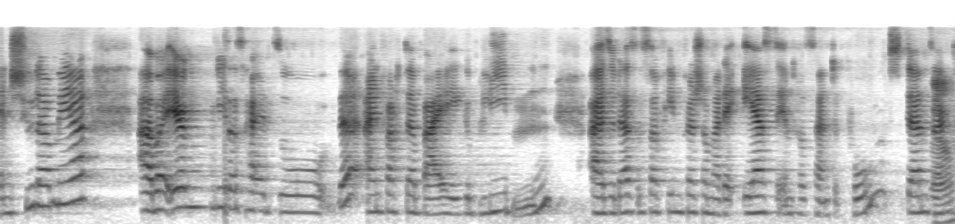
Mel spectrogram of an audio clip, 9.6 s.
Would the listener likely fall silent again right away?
Yes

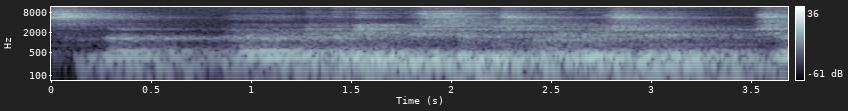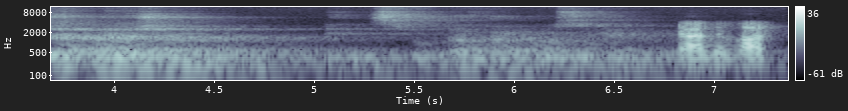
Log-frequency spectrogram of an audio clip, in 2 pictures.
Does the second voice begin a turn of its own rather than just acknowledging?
Yes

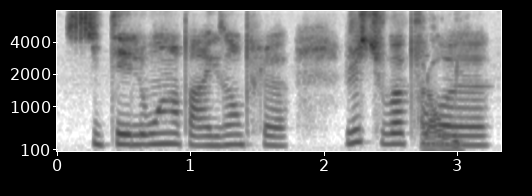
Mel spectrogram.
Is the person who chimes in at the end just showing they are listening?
Yes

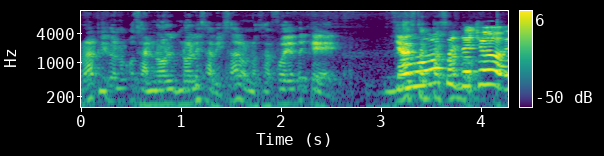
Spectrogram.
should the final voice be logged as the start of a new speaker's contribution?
Yes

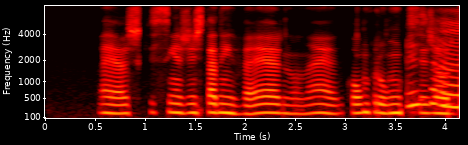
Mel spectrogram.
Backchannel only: No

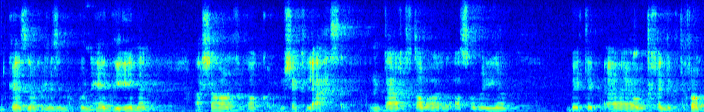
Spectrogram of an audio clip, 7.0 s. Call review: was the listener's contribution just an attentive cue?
Yes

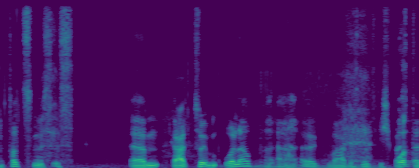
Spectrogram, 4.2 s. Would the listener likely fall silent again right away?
Yes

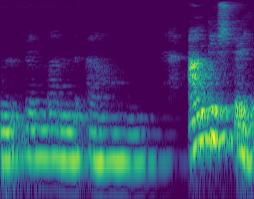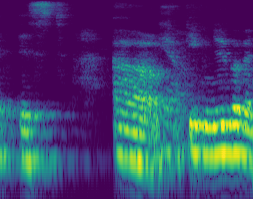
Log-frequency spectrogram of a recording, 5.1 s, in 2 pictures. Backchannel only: Yes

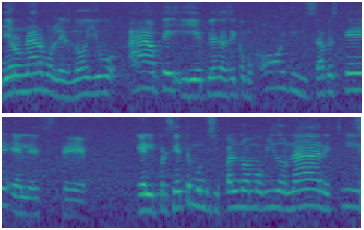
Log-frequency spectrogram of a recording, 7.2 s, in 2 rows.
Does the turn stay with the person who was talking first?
No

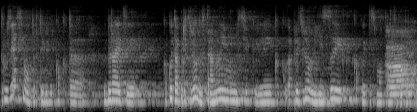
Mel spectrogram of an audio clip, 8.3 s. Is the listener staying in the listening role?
No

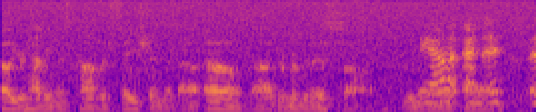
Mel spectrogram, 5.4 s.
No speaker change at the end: No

